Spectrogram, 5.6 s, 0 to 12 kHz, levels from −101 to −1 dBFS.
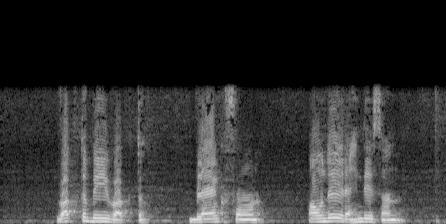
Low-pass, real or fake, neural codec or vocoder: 7.2 kHz; real; none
